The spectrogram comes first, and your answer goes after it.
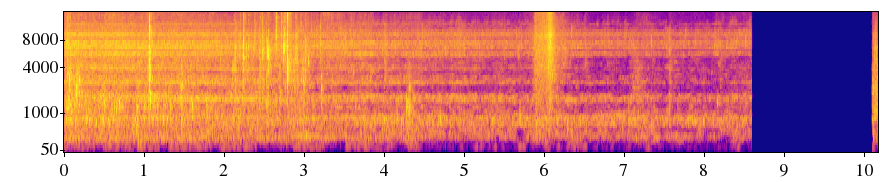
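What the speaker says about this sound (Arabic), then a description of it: "بعد ما شوحت الرز هبتدي بقى ازوده بشوربه سخنه او ميه سخنه" Hot water streams steadily into a pot of sautéed rice cooked with chicken broth, a continuous close splashing and hissing pour that runs alone for about eight seconds before cutting to silence.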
